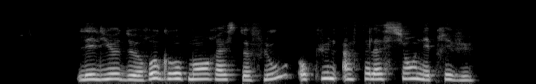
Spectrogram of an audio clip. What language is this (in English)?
French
